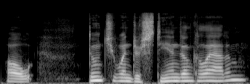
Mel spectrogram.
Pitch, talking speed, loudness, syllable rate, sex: 160 Hz, 145 wpm, -15 LUFS, 5.4 syllables/s, male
